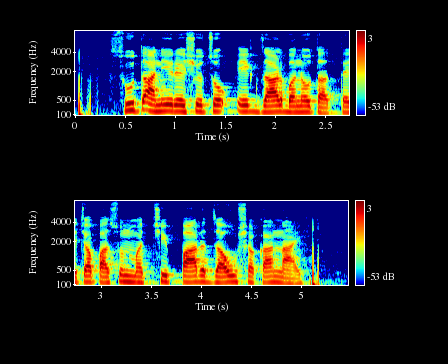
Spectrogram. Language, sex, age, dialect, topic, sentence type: Marathi, male, 18-24, Southern Konkan, agriculture, statement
